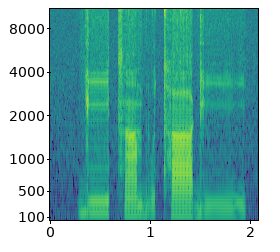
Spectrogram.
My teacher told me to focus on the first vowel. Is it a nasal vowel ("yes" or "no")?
no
